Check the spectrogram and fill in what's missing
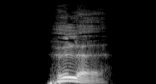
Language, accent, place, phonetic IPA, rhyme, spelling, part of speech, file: German, Germany, Berlin, [ˈhʏlə], -ʏlə, hülle, verb, De-hülle.ogg
- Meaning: inflection of hüllen: 1. first-person singular present 2. first/third-person singular subjunctive I 3. singular imperative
